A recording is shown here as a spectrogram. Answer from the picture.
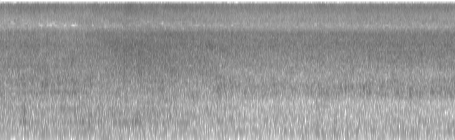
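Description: Breaded chicken-fried steaks frying in hot oil in a skillet: a steady sizzle.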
